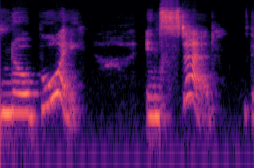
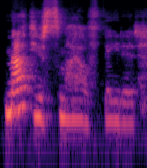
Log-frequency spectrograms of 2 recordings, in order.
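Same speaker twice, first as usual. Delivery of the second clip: usual speaking voice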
